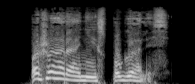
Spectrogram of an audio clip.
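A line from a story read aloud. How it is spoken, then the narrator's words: Laughing. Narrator (Russian): смеялся Олег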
